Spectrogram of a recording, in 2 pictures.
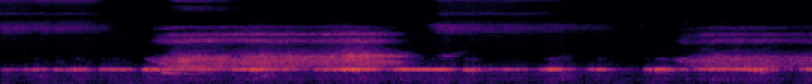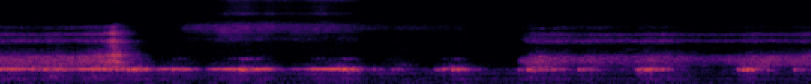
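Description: A man breathing deeply in a slow rhythm for a chi-building breathing exercise: three long, forceful exhales through pursed lips, each two to three seconds, alternating with shorter hissing inhales. A steady faint tone runs underneath throughout.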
